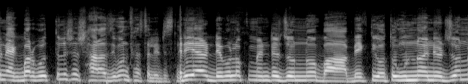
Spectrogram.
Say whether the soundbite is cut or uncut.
uncut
